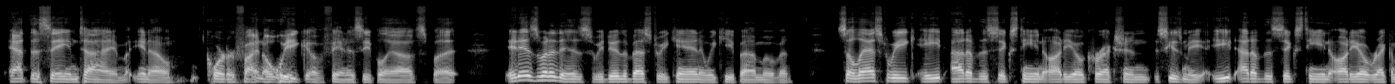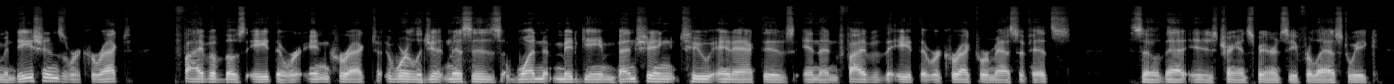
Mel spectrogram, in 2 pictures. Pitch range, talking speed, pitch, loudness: 110-130 Hz, 180 wpm, 120 Hz, -18 LUFS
